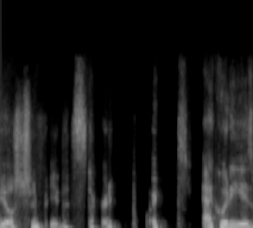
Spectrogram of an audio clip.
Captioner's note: chuckles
